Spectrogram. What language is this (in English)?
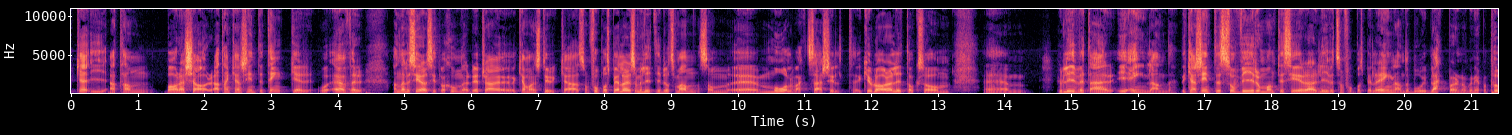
Swedish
